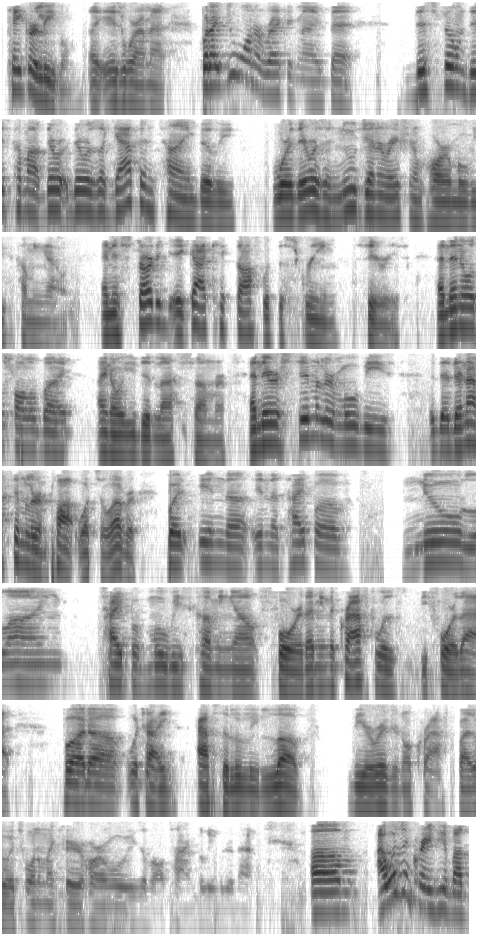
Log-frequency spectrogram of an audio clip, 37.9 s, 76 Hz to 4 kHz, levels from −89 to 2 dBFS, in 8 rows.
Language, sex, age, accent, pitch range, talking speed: English, male, 30-49, American, 120-160 Hz, 205 wpm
